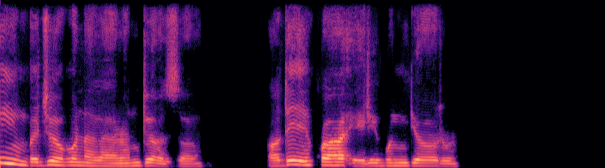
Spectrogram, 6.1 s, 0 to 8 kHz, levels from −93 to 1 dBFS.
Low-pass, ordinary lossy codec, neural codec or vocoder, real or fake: none; none; codec, 16 kHz, 2 kbps, X-Codec, HuBERT features, trained on general audio; fake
